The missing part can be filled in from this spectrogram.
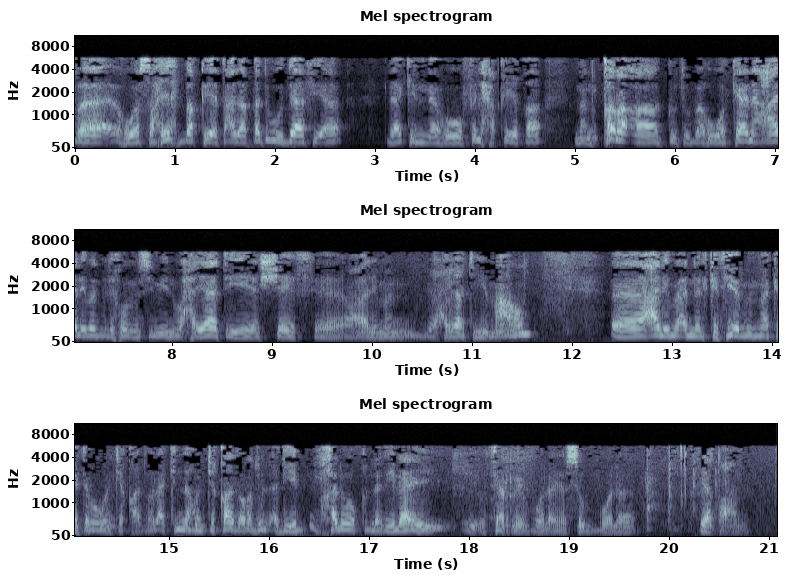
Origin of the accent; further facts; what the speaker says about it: Jordan; عندنا في الأردن وفي غيرها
